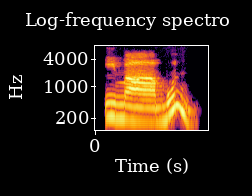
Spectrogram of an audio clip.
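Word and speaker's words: إِمَامٌ: হয় তাই না তাইলে হামজা জের ই মিম আলিফ জবর আর মিম দুই পেশ ইমামুন হ্যাঁ হচ্ছে ইমাম সাহেব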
